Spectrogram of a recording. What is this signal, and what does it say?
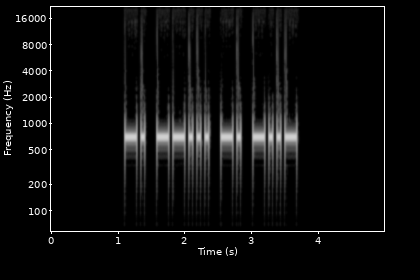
Morse code, heard as a keyed tone, about 20 wpm, 700 Hz. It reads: N7NX
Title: USA Call Signs - 4 Characters - 3x Character Spacing - 20wpm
